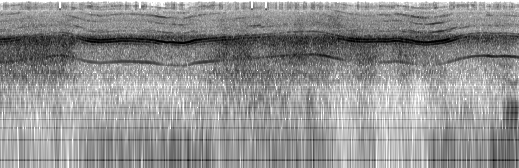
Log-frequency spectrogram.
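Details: Steady high-pitched whine with hiss and slight pitch dips under load: high-speed dental handpiece with light touch preparing the lingual finishing line on a typodont maxillary second premolar for a porcelain-fused-to-gold veneer.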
